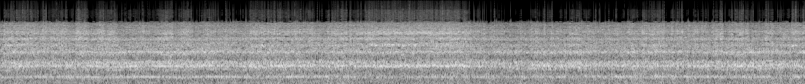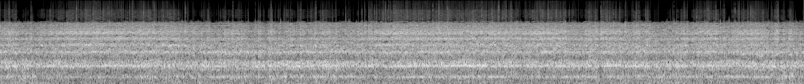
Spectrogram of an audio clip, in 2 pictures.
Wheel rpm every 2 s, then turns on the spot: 220, 230, 220, 230, 220, 220, 230, 230.
none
